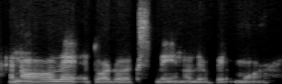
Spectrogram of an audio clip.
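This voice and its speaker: A man's voice: a little high, very animated, moderate pace, gravelly, dry recording. A young man explaining a project as a student presenter, on dull lo-fi audio. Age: young adult.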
